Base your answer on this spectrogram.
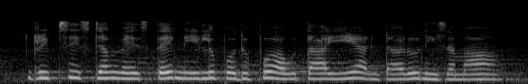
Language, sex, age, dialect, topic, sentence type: Telugu, female, 18-24, Southern, agriculture, question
